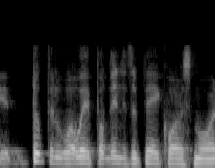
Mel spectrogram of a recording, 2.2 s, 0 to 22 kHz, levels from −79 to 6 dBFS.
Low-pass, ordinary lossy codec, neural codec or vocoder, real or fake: 7.2 kHz; Opus, 64 kbps; codec, 16 kHz, 0.5 kbps, X-Codec, HuBERT features, trained on balanced general audio; fake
